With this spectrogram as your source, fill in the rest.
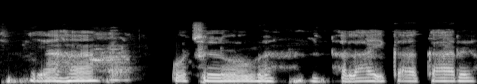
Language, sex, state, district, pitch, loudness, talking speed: Hindi, male, Uttar Pradesh, Varanasi, 140 Hz, -13 LUFS, 90 wpm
